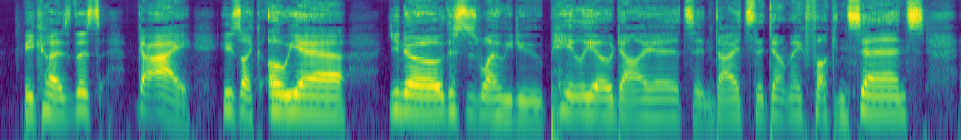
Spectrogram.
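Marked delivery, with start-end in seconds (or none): 2.0-7.0 put-on mocking obnoxious arrogant jerk voice. Telling a story about a guy, the speaker imitates him in his douchebag voice. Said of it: "Is that your douchebag voice?".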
